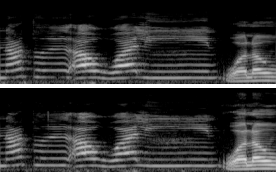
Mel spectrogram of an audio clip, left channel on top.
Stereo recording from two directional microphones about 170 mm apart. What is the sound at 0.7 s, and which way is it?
Speech, 10° left (ahead or behind).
